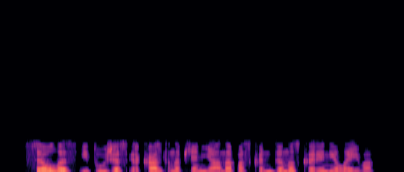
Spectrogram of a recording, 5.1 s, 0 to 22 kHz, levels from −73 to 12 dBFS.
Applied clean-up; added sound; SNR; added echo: none; none; none; none.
